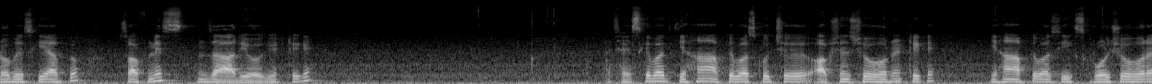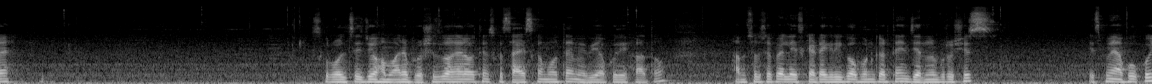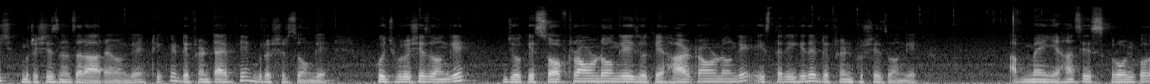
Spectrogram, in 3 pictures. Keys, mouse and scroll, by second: 5.5 right click, 11.1-17.8 drag, 21.5 click, 24.3-29.6 drag, 31.2-34.5 drag.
